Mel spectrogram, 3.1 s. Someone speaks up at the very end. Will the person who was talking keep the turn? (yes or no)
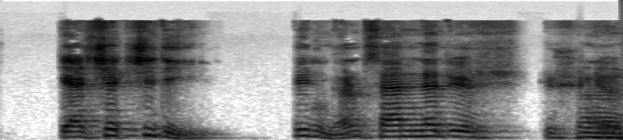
no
